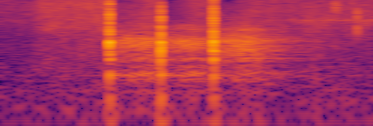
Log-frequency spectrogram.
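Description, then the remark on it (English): A woman knocks three sharp, evenly spaced times on the wooden door of a house, firm and hollow-sounding, followed by a brief quiet moment with no voices. “She knocks on the door, and she's expecting two rubles.”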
